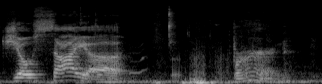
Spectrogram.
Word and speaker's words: Josiah Burn: It's Josiah Burn. – I say burn. – No, you said burns, and he gets really mad when you add the S.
